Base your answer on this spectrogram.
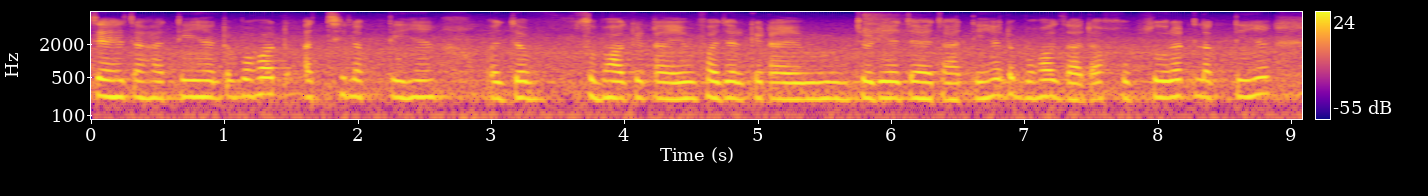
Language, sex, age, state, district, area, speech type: Urdu, female, 18-30, Uttar Pradesh, Aligarh, urban, spontaneous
